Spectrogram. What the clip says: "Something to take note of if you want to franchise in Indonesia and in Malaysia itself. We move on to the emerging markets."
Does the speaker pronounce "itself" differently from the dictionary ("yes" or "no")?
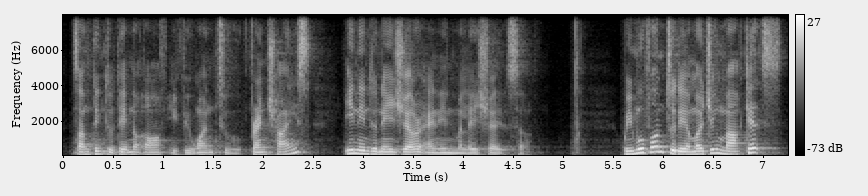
yes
